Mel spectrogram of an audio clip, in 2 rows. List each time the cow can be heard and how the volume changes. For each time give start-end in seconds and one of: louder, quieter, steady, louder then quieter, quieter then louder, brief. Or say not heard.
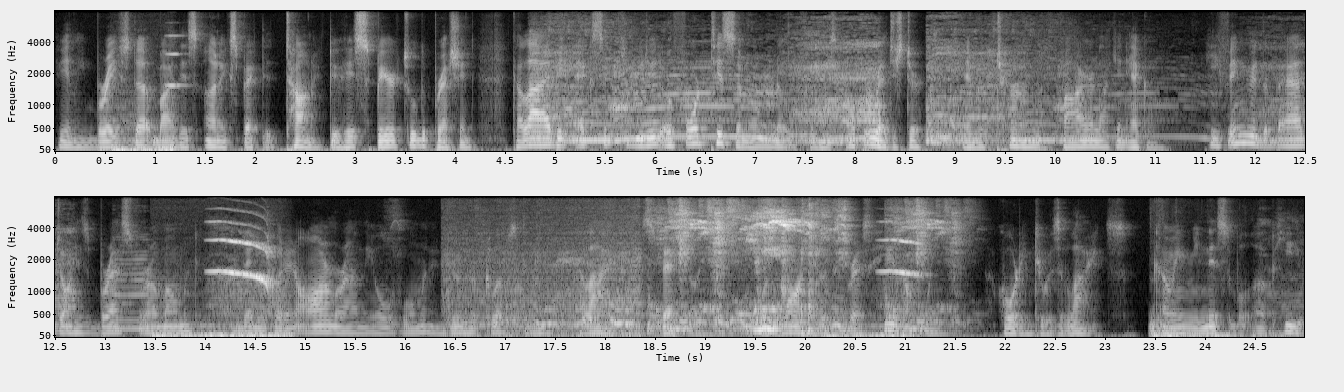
4.7-13.4 quieter
23.4-24.9 brief.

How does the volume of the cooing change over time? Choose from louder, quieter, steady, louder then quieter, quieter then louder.
louder then quieter.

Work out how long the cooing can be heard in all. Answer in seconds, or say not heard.
6 s.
